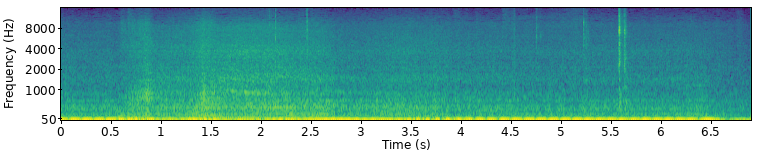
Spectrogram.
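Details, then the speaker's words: Dodge Dart at idle with check engine light on: lumpy, uneven low rumble of an engine misfire. "I want you guys to listen what it sounds like he will be misfiring and you will notice the engine light will be on"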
